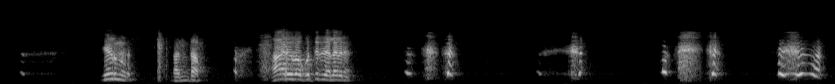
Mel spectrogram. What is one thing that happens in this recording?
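A man speaks with animation in short bursts.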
